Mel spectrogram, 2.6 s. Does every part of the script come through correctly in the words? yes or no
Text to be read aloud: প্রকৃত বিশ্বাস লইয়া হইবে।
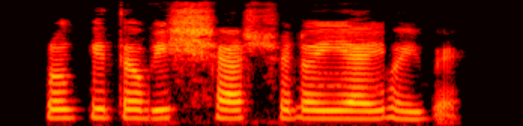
yes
